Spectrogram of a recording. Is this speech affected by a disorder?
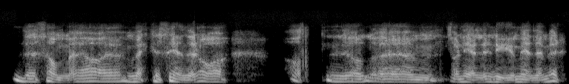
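Yes: Parkinson's disease; diagnosed around age 65, father also had Parkinson's after age 80, early reduced hand flexibility.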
